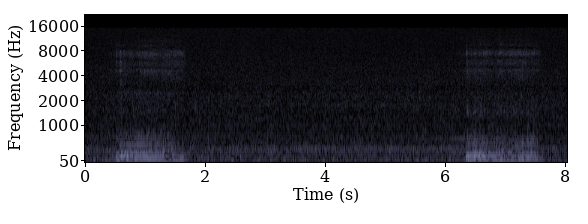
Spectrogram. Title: Buddy snoring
